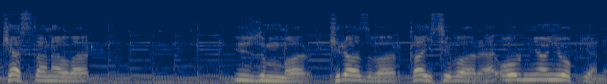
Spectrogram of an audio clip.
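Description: Over clear background music, a man with a high pitch speaks at a very slow pace with long, frequent pauses and ordinary pitch variation, in a dry sound with no echo. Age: 80s+. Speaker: farmer living alone on island. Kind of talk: interview answer. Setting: outdoors. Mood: calm, content, somewhat wistful. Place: open country. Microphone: handheld.

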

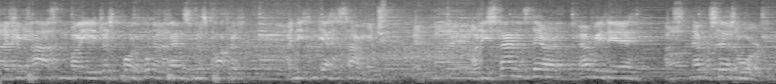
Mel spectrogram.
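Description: A man speaks at a fairly quick pace. Clear music plays in the background, and room echo is audible. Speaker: parade announcer on stage. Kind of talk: live event commentary. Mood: cheerful, joking. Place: street.

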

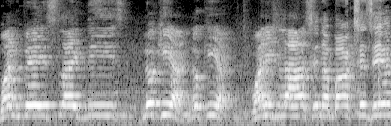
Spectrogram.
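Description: Monotone, flat intonation at a very slow pace with audible room echo and light background noise. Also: man. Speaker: glass shop salesman. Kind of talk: sales talk to tour group. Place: shop. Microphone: camera far.

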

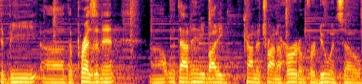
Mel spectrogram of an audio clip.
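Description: Music plays in the background as a man speaks at medium pitch with a Midwestern American accent. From Ohio. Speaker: Marine master sergeant. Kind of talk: video letter reply to a child. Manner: casual, friendly, hesitant.

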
